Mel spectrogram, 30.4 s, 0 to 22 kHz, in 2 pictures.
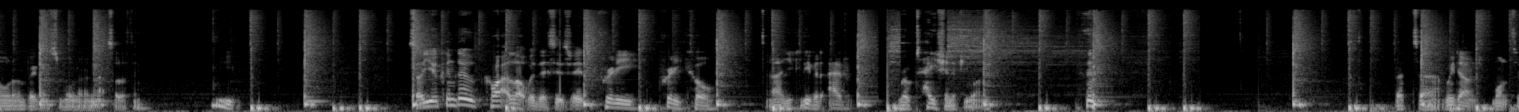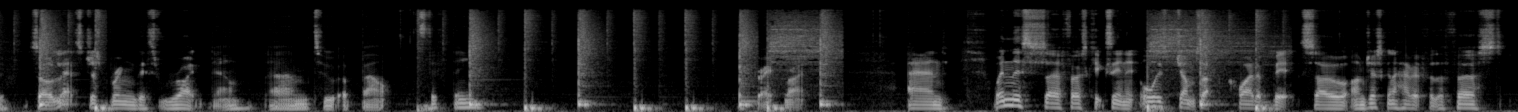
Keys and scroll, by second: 4.7 ctrl+z, 11.7 ctrl+z, 15.6 ctrl+z.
